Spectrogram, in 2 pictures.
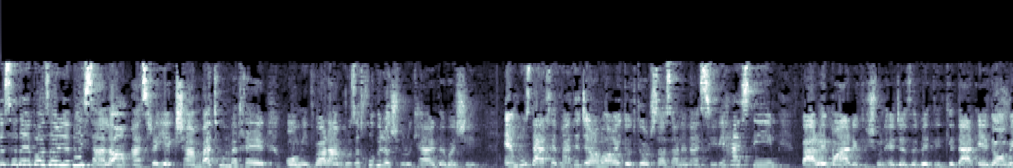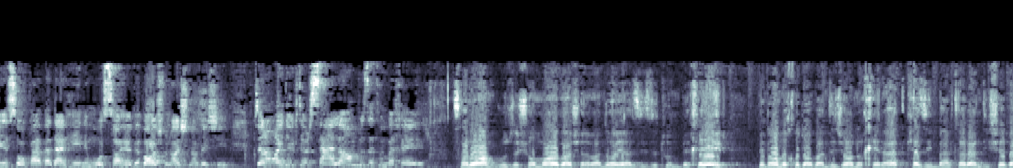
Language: Persian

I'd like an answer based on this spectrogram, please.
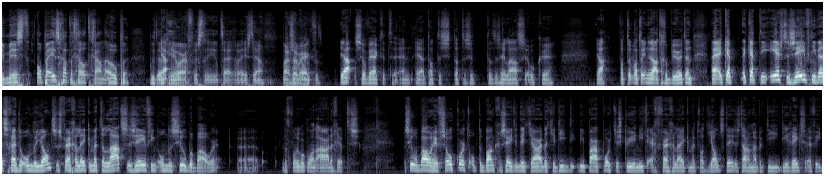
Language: Dutch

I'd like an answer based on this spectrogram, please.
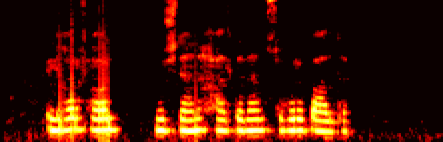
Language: Uzbek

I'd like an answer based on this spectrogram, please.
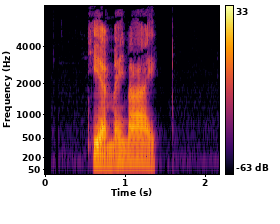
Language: Thai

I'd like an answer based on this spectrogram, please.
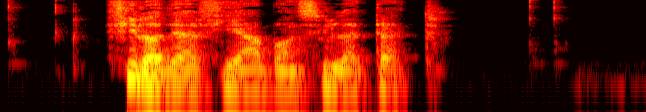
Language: Hungarian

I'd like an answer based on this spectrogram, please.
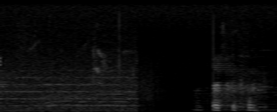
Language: Punjabi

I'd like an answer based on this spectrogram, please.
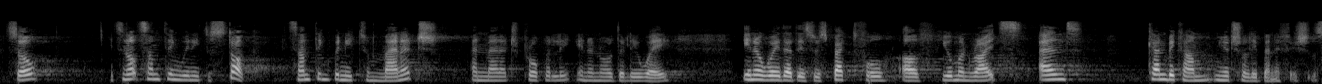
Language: English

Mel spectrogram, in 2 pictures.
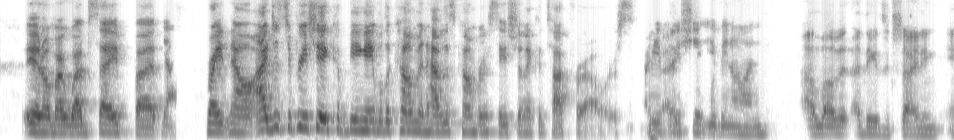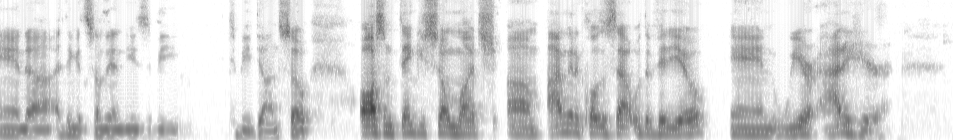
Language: English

